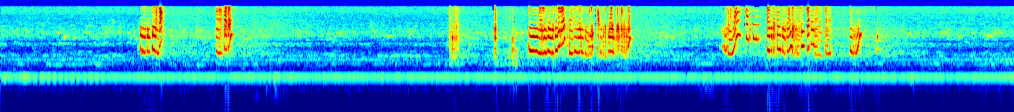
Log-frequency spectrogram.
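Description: A makeup brush brushes softly across skin close by.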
